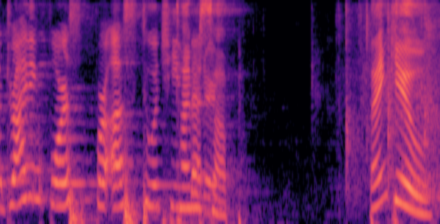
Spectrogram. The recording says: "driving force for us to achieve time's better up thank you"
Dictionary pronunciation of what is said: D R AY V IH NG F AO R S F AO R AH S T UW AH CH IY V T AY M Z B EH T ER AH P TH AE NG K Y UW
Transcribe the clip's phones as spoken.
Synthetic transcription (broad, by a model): D R AY V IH NG F AO R S F AO R AH S T UW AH CH IY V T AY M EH S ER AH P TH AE NG K Y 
